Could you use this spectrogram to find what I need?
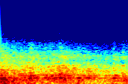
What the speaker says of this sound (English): as you can hear it's raining outside right now, and it is thundering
